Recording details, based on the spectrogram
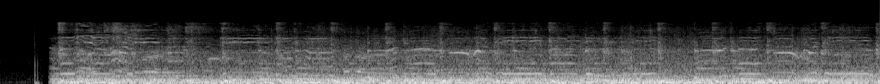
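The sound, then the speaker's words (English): Steady, loud rumble of a small crowded van travelling on the road from Kathmandu to Desi Sahar, heard from inside, with a constant engine drone and rattling, plus faint background chatter from passengers. “On the roads. Kathmandu to Desi Sahar in a little van.”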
